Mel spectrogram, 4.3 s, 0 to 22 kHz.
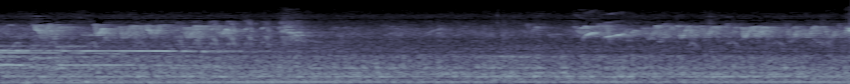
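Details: Wild Atlantic canary in a Canary strawberry tree at Valleseco, Gran Canaria, in December 2022, singing a high, rapid twittering in bursts throughout, fairly faint over a steady low hum.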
